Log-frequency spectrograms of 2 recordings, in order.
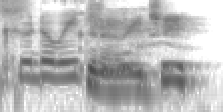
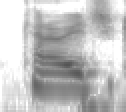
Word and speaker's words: Kunoichi: Kunoichi. Kunoichi. Kunoichi.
